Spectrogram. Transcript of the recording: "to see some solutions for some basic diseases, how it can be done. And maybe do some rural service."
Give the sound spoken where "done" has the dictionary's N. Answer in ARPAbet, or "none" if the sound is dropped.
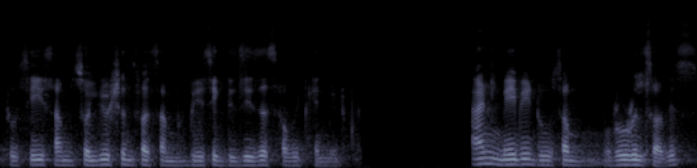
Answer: none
